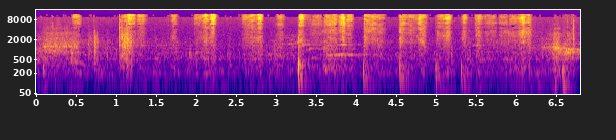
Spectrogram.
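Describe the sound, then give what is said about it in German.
Pen or pencil scratching across paper in quick, irregular strokes with brief pauses and small taps, fairly quiet, with no talking. “hier könnt ihr herkommen und dann aufschreiben, was mit dem Fremden was ihr gehört habt, was man mit Fremden nicht tun soll.”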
